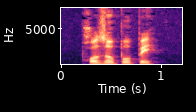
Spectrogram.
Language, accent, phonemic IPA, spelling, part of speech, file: French, France, /pʁo.zɔ.pɔ.pe/, prosopopée, noun, LL-Q150 (fra)-prosopopée.wav
- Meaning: 1. prosopopoeia 2. a vehement and emphatic discourse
